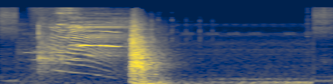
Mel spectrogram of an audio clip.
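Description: A door in an old house swings shut with a creak, then a single heavy thud, followed by a faint rattle and click of the lock.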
